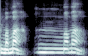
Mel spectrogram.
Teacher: Con la boca cerrada, usted está pronunciando la M. ¿Se da cuenta? Y el aire sale por la nariz.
